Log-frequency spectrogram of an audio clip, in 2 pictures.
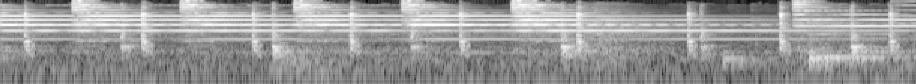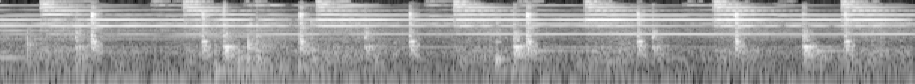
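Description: An antique clock in a museum of timepieces chimes with a gong, repeated ringing strikes with long sustained tones and a steady tick beneath, fairly close and alone without talk.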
